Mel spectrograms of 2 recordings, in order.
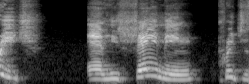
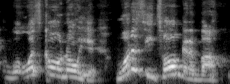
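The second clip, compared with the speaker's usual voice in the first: normal talking voice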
